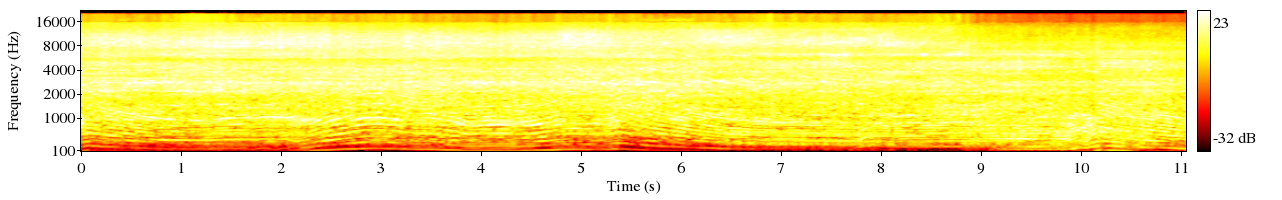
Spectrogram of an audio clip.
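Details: Homelite D3850B 18" chainsaw, with a new carburetor, fuel lines and filter, cutting wood in the cold with a dull used chain: revs dip repeatedly as the bar bites and recover cleanly. Normal engine under cutting load.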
